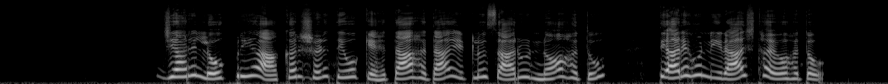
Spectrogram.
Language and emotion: Gujarati, sad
